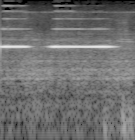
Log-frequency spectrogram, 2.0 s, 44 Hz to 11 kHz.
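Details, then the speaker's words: Mill Z axis squeaks on the way down: clear high-pitched steady squeal in two long bursts as the axis travels down; cause unknown, WD-40 considered. "oh yeah it has a little squeak in the Z let's see if we can get it to squeak it it likes to squeak on the way down"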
